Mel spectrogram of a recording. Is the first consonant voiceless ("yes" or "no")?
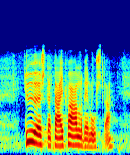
yes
